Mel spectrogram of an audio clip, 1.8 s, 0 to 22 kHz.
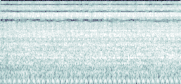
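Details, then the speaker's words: Idling 2007 Diamo Retro 50 GY6-type single-cylinder scooter after a new intake tube install, left running to charge the battery. Even, quick idle with a steady low pulse and no misses or rattles; sounds healthy, and the original fuel petcock is kept. "It's running now. I'm gonna let it sit and charge up anyway with the battery. Sounds like it's running good, so guys, I don't know why, but I'm not even gonna change the fuel petcock, even though I have one coming."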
